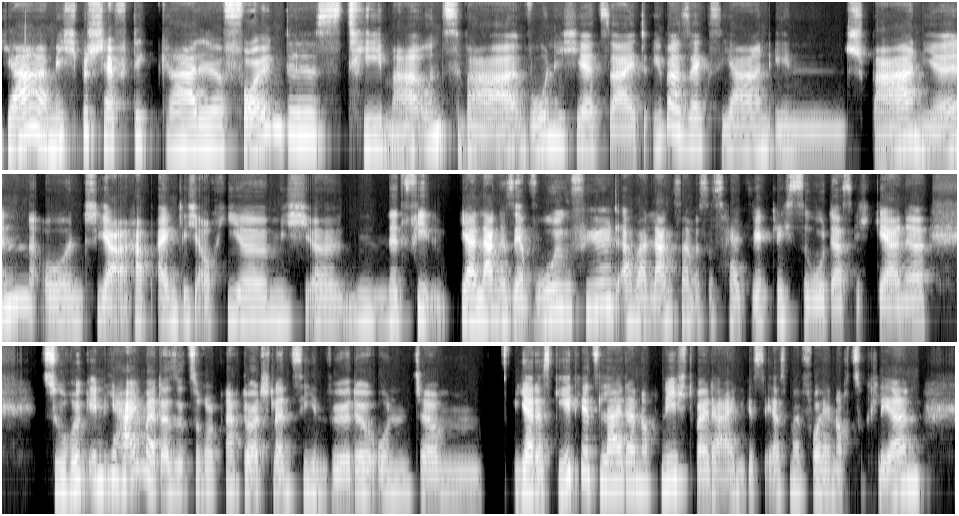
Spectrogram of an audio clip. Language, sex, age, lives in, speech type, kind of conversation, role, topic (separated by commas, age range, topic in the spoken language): German, female, 35-39, Spain, conversation, advice, user, Wie äußert sich dein Heimweh nach deinem alten Zuhause?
